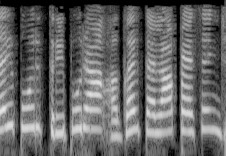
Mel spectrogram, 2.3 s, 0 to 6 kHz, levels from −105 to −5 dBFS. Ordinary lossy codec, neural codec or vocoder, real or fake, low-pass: MP3, 32 kbps; codec, 44.1 kHz, 2.6 kbps, SNAC; fake; 5.4 kHz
